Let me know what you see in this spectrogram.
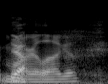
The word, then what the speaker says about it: Mar-a-Lago: Am I saying it right? Mar-a-Lago. Yeah.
